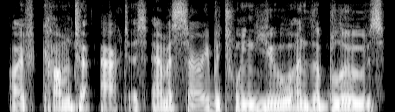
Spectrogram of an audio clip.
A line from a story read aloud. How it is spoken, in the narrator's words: Divaj said through gritted teeth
